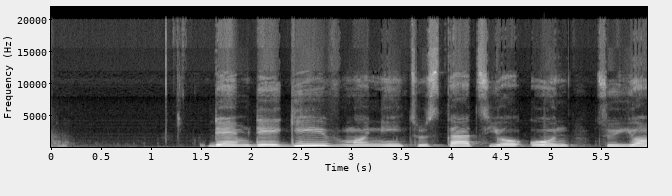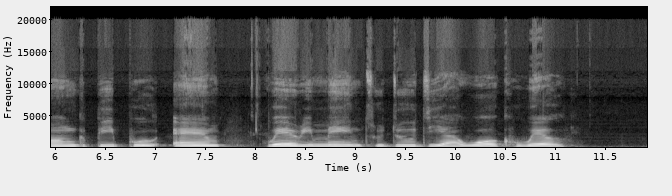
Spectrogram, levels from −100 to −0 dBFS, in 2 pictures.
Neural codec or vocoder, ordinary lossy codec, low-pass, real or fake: none; none; none; real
